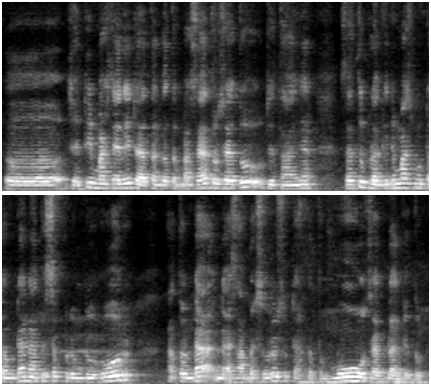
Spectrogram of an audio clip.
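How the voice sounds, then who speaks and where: A woman's voice: low voice, steady tone, normal speed, darkish tone, a little hiss or hum. A woman from Central Java with a Javanese accent, a spiritual medium chatting to her viewers in a casual storytelling way, looping back with filler tags. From Sragen, Central Java, Indonesia. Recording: echoey room with faint background ambience.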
